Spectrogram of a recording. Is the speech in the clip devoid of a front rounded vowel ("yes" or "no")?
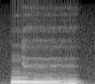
no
